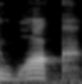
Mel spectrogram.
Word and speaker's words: walk: common for people to say walk without pronouncing the L okay I'm seeing a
